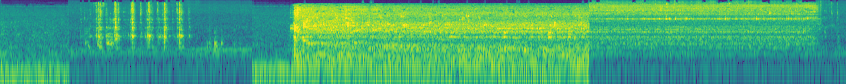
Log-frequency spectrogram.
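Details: Toilet tank refilling after replacing the fill valve and raising it about an inch: a few clicks, then a strong rush of water settling into a quieter steady fill that shuts off cleanly; fill valve working normally after repair.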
